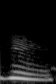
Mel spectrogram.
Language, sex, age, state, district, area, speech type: Bengali, female, 30-45, West Bengal, Hooghly, urban, conversation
